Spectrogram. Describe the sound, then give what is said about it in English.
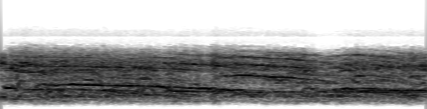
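A large crowd cheers wildly and continuously after George Mercer declares he will not enforce the Stamp Act, carrying him on their shoulders through the streets; a dense roar of many overlapping voices with shouts and whoops, loud and sustained without letup. “The crowd cheering wildly there.”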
